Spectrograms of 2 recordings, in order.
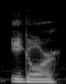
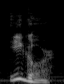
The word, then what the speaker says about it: Igor: is then the re rebuttal of uh Eigore. It's a high goal. Well, they told me at the office it was it was it was Igor. Well, they were wrong, weren't they?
